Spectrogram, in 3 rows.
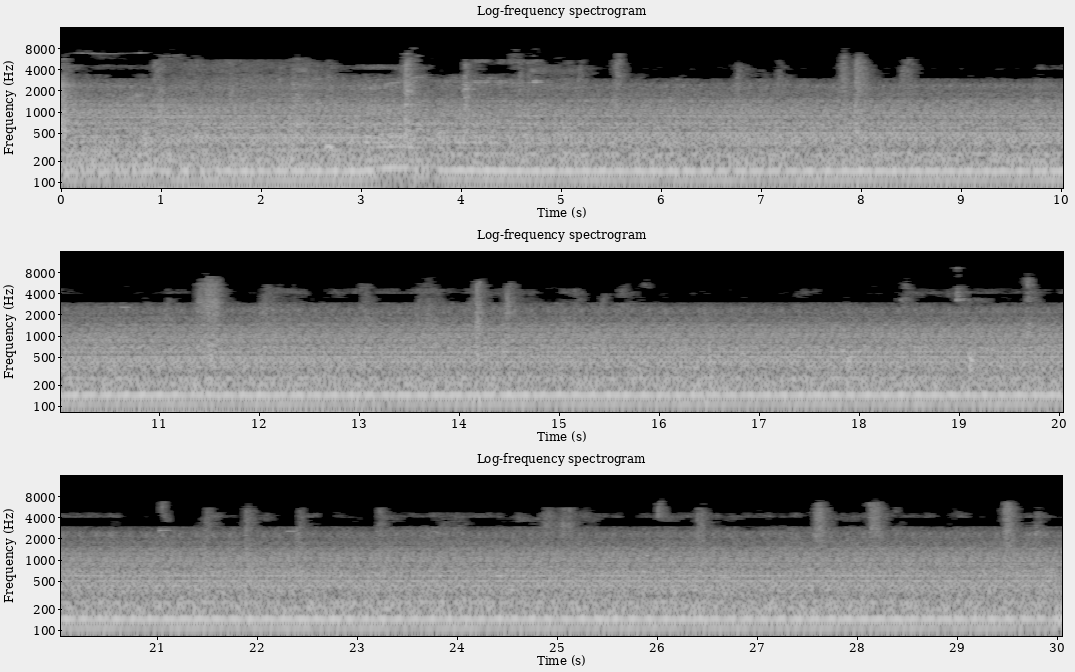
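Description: Dennis Trident 2 double-decker bus under way, heard from inside: its engine and drivetrain running hard at a steady pitch with the whining 'hoover' sound. The sound dips briefly about three and a half seconds in, and scattered light clicks and rattles sound throughout.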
